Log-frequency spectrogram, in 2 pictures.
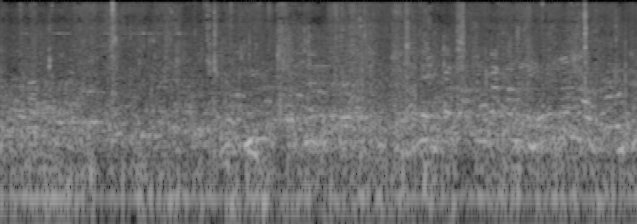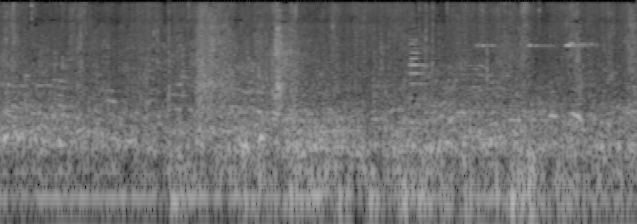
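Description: Shoes crunch on a dirt path as a person walks.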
